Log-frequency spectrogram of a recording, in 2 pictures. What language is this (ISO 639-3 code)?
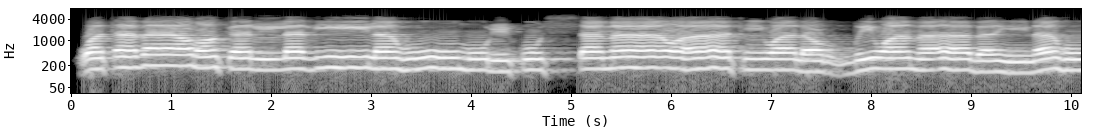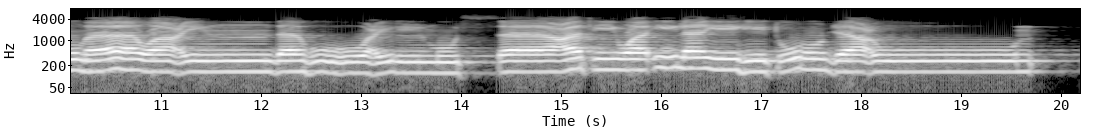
ara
